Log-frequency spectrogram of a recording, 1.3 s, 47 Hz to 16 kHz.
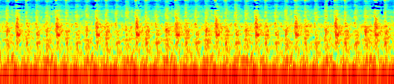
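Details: Toyota Hiace 2KD diesel after repair, restarted following a long crank to bleed air from the high-pressure line: even, steady diesel clatter at idle with no stumbles, shakes or misses. Previously it shook and lacked power. Normal idle.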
